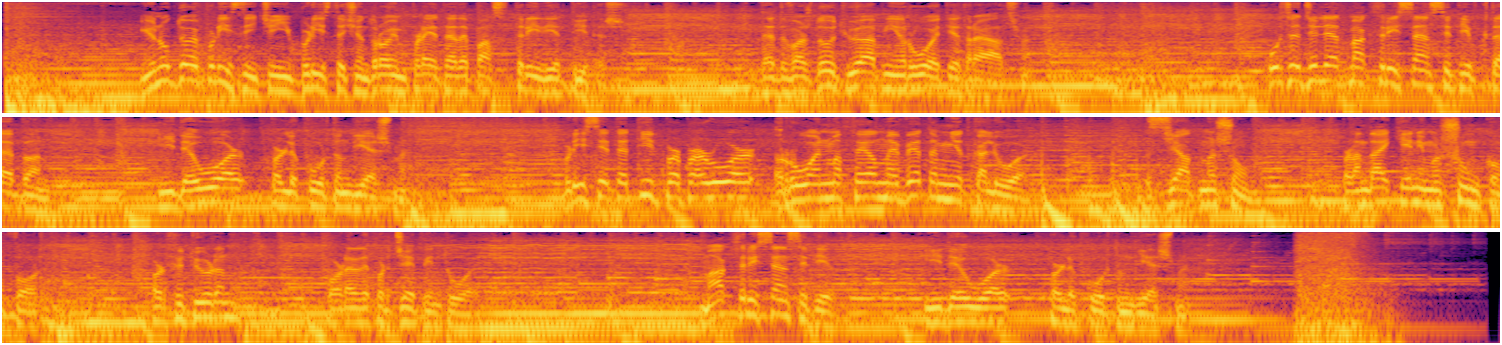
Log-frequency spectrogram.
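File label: Albanian; Albanian, Male, 20s-30s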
